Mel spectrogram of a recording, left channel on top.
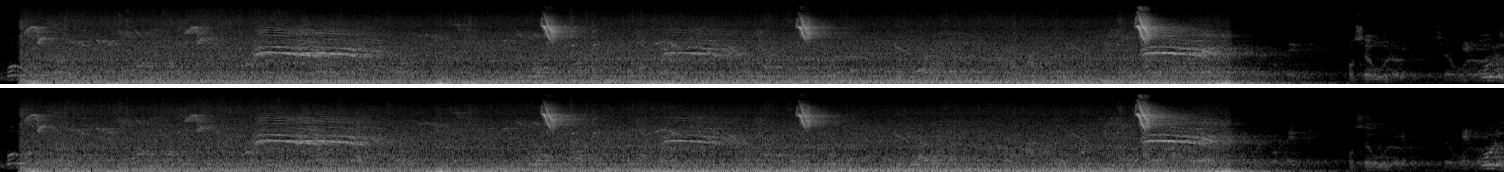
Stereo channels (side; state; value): both; normal; correlation 0.68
